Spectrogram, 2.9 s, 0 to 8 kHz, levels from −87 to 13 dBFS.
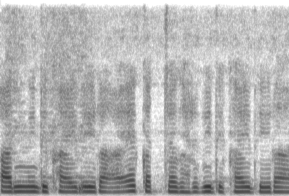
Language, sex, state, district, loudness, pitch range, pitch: Hindi, female, Bihar, Kishanganj, -18 LUFS, 190-200 Hz, 195 Hz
